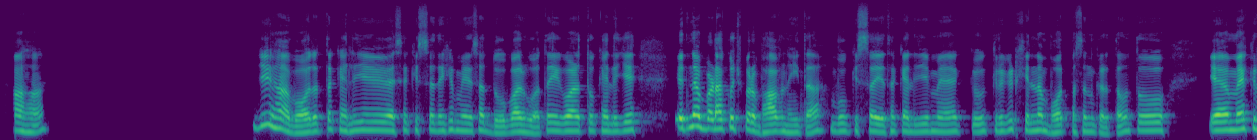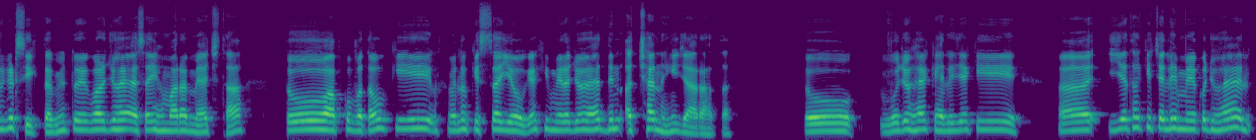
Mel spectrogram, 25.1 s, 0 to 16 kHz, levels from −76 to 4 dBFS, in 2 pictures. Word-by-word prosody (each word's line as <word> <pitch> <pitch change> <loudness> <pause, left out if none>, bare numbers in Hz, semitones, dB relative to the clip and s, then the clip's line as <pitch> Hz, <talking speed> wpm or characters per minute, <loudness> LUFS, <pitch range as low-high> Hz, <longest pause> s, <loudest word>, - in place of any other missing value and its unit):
हाँ, 170 - +2
हाँ। 150 +3 -3 2.2
जी 295 +1 +2
हाँ। 225 -4 +4
बहुत 140 +3 +2
हद 165 - 0
तक 200 0 -4
कह 175 -3 -2
लीजिए 185 +1 -3
ऐसा 175 +1 -1
किस्सा 180 0 -6
देखिए 175 +2 -4
मेरे 170 -2 -1
साथ 175 +2 -2
दो 130 0 -2
बार 155 +3 +3
हुआ 135 -4 -2
था। 175 - -4
एक 170 -1 0
बार 170 0 +5
तो - - -3
कह 165 - 0
लीजिए 175 +3 -2 0.4
इतना 255 +4 +7
बड़ा 210 -3 +5
कुछ 235 -1 +1
प्रभाव 160 -4 +2
नहीं 145 -2 -5
था। 130 - +1 0.2
वो 165 0 -4
किस्सा 160 +1 -3
ये 155 -2 +5
था - - -2
कह 165 0 -1
लीजिए 155 +1 -4
मैं 160 0 -1 0.2
क्रिकेट 160 +4 -4
खेलना 180 -2 -1
बहुत 150 -1 -3
पसंद 155 -2 -5
करता 120 - -3
हूँ 165 - -2
तो 175 0 -1 0.4
या 180 +1 +8
मैं 195 +2 +5
क्रिकेट 220 +2 0
सीखता 145 -6 -1
भी 145 - -4
हूँ 180 - -4
तो 200 - -2
एक 190 -1 +1
बार 195 0 +4
जो - - +1
है 200 - +4
ऐसे 180 +1 0
ही 190 - 0
हमारा 175 0 +2
मैच 150 -2 -2
था। 170 - +2 0.5
तो 195 +2 +3
आपको 180 +1 +4
बताऊँ 180 +4 +1
कि 210 -1 0 0.2
मतलब 185 +3 -2
किस्सा 190 +1 0
ये 185 -3 +2
हो 165 -2 +3
गया 175 +5 0
कि 200 +1 -7
मेरा 185 -1 +1
जो - - +1
है 195 +1 +3
दिन 205 +2 -2
अच्छा 175 +5 +3
नहीं 165 -3 -3
जा 125 - +2
रहा 115 -2 -2
था। - - -10 0.8
तो 165 +1 +3 0.2
वो 160 +4 -3
जो 195 +2 +1
है 195 +2 +2
कह 180 -4 -1
लीजिए 175 +3 -3
कि 190 -1 -3 0.5
अ, 180 +2 +3 0.2
ये 215 +4 0
था 235 - 0
कि 235 0 -4
चलिए 220 0 +2
मेरे 200 -2 +1
को 210 - -2
जो 195 -3 -4
है, 225 +5 +2
175 Hz, 225 wpm, -23 LUFS, 160-195 Hz, 2.2 s, या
